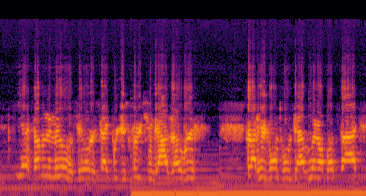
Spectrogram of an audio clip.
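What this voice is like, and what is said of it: Thick Southern accent, frantic. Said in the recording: “Brandon's thick southern accent. ... Brandon was frantic and terrified.”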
